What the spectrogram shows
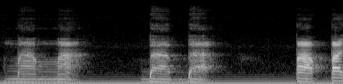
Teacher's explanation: mama sama Baba itu kan bentuk bibirnya sama sama-sama ngatuk-ngatuk jadi nempel bibir atas nempel ke bibir bawah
